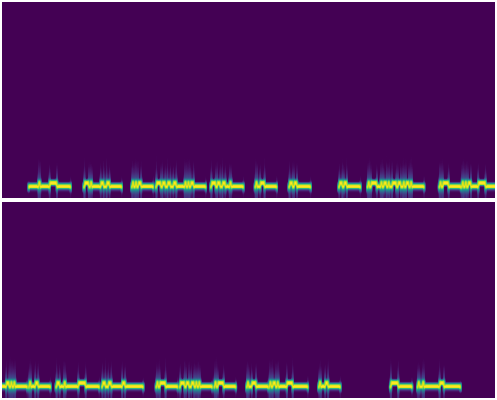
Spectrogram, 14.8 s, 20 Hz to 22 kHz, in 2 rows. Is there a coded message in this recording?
Yes: TTY/TDD text telephone tones (45.45 baud Baudot) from 0.4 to 14.3 s, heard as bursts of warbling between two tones, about 400 Hz shift, 1600 Hz centre. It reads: THIS IS CALLED DESTRUCTIVE READOUT.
